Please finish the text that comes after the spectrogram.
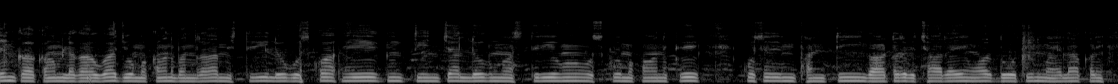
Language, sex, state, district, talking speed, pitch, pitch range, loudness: Hindi, male, Chhattisgarh, Korba, 160 wpm, 155 Hz, 150-160 Hz, -33 LUFS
